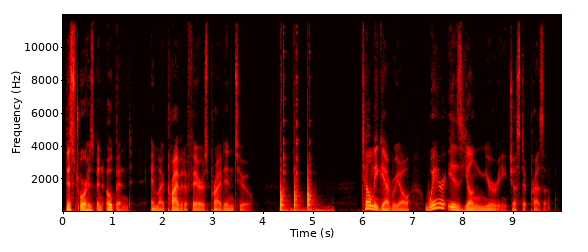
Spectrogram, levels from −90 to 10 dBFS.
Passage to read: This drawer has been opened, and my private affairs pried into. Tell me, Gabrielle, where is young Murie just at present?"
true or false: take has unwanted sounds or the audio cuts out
true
